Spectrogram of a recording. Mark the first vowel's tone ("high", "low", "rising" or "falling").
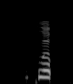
high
